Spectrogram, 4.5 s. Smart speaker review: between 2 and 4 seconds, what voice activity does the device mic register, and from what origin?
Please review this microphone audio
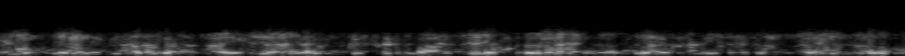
echo only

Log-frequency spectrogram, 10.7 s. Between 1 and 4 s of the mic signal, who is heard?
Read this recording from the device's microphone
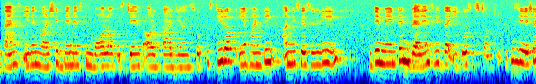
user only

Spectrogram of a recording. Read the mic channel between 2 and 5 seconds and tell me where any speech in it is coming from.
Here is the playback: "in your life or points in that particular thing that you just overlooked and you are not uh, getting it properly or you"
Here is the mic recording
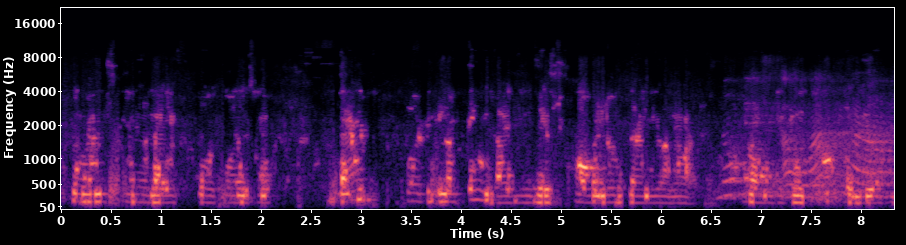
echo only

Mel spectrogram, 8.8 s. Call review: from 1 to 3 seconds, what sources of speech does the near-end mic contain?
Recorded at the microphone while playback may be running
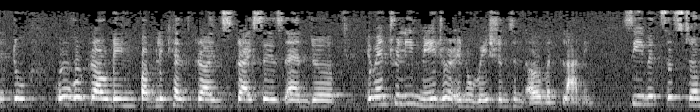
echo only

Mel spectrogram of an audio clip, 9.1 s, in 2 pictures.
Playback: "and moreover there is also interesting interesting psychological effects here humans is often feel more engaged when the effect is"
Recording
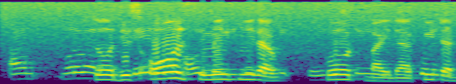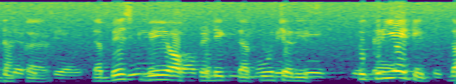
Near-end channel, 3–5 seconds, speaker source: both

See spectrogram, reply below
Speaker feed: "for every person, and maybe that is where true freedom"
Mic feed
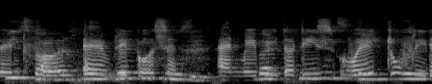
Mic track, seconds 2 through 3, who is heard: both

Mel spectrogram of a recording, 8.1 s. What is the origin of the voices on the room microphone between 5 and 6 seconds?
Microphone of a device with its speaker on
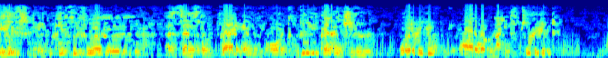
echo only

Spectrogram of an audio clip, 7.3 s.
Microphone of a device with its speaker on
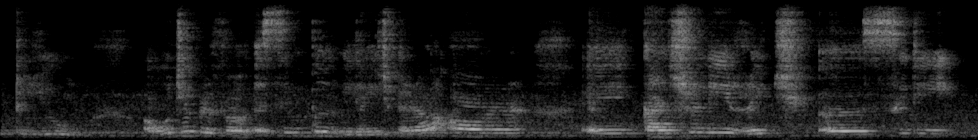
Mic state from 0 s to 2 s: echo only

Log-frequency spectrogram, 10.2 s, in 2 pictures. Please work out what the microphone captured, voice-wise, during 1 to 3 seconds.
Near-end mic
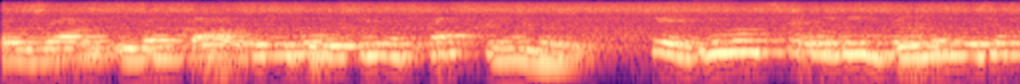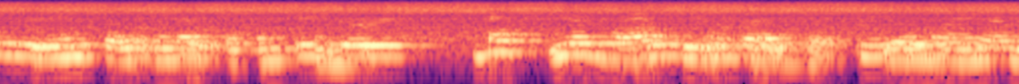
echo only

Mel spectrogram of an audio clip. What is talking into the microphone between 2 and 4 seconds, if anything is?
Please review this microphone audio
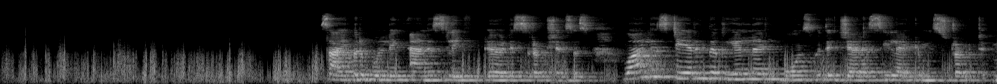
user only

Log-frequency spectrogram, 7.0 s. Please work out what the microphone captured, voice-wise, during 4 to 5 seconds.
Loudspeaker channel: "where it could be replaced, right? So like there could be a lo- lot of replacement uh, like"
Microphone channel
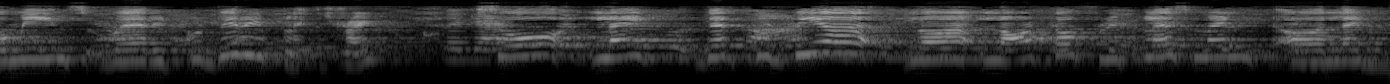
both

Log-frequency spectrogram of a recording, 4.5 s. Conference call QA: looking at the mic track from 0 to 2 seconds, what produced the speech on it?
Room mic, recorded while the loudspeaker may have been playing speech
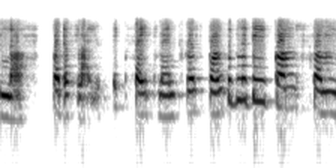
echo only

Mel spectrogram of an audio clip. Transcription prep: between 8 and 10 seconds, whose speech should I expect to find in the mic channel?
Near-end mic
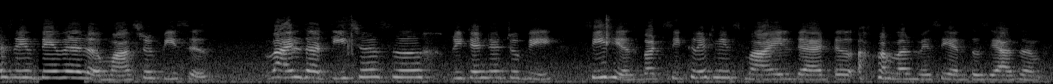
echo only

